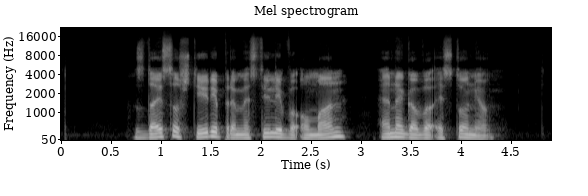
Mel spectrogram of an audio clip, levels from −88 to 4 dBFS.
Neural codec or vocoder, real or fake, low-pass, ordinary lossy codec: codec, 44.1 kHz, 7.8 kbps, DAC; fake; 19.8 kHz; none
